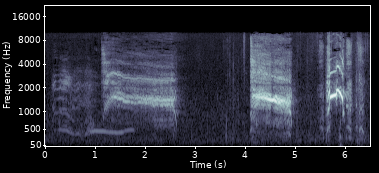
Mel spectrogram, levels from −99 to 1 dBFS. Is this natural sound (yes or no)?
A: yes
